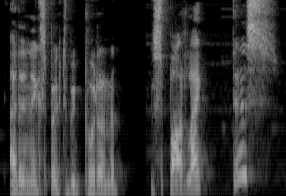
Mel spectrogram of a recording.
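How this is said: The voice rises at the end.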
